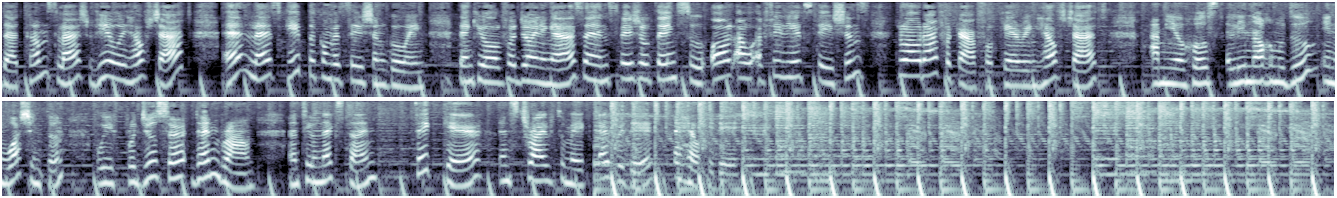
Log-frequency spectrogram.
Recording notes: Health Chat is a live call-in program that addresses health issues of interest to Africa. The show puts listeners directly in touch with guest medical professionals.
